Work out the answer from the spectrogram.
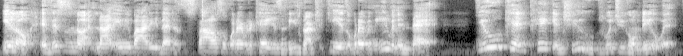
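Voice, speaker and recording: A woman's voice: on the low side, animated, fairly quick. A woman hosting a live talk show, telling a story in a conversational way, reading out viewer comments and driving her point home emphatically. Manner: emphatic, preachy. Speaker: talk show host and counselor.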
